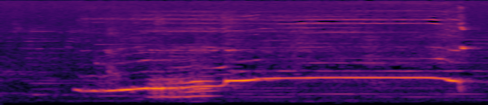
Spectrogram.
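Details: A male Golden Retriever howls in response to the Jeopardy theme song, a long howl that rises, holds one steady pitch, then drops away.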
